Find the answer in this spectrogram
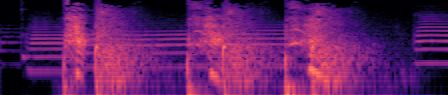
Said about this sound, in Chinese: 气球一个个被扎破了，刺猬阿兜摔了个大马趴。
